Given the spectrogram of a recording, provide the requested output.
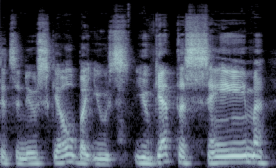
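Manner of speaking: normal talking voice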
